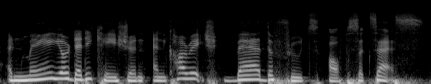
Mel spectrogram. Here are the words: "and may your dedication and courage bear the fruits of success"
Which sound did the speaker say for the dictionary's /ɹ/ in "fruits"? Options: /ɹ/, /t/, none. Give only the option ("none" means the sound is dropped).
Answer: /ɹ/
